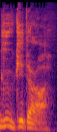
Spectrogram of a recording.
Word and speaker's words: Ghidorah: it King Ghidorah and in Japanese the pronunciation is King Ghidorah so yeah you can definitely hear an O in the name and then I mentioned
